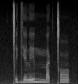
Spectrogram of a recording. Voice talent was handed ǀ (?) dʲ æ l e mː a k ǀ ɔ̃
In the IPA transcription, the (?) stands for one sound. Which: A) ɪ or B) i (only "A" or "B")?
A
